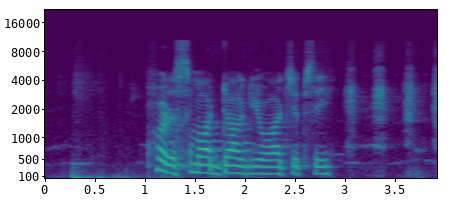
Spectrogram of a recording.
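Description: A dog lets out a long, whining howl.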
